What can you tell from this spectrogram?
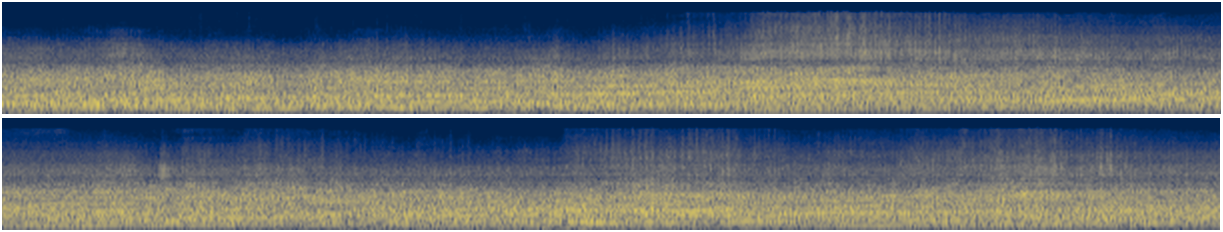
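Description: A pack of GTS-class GT race cars running through a tight corner, several engine notes overlapping and rising in pitch as the cars accelerate.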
